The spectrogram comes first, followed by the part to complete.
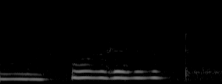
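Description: A woman humming two held notes, the second higher and slightly wavering, followed by a faint click near the end.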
